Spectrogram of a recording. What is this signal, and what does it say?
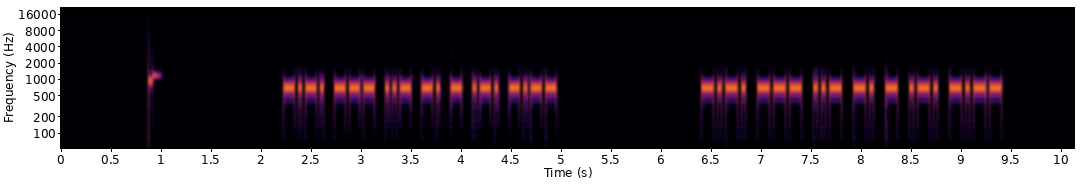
Morse code, heard as a keyed tone, about 31 wpm, 700 Hz. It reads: COUNTRY COUNTRY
